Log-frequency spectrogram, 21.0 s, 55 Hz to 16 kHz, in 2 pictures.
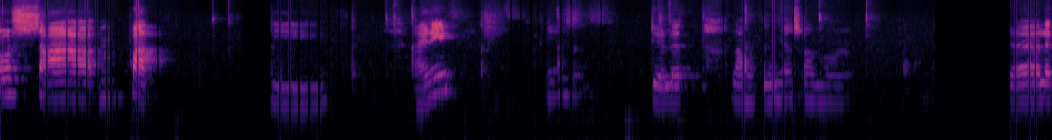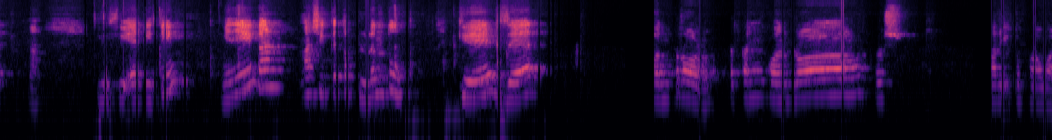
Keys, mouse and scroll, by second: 2.7-3.9 middle drag, 3.9 click, 4.1-5.4 middle drag, 5.4 scroll down 2, 5.6-7.1 middle drag, 7.1-7.6 scroll down 7, 7.6-8.8 middle drag, 8.8 click, 9.1 scroll down 3, 9.4 scroll up 3, 10.0 Delete, 11.7 click, 11.9 scroll up 4, 12.1 middle click, 12.8 scroll down 3, 13.0-15.0 middle drag, 15.0 g.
